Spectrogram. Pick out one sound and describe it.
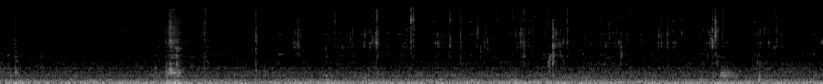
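Hands squish and mix wet meat in a glass bowl.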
